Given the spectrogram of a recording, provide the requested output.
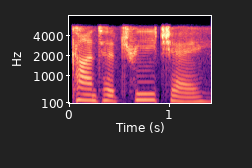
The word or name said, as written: cantatrice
